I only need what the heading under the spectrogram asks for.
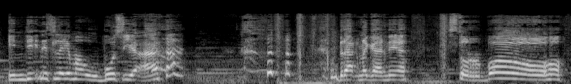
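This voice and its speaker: A man's voice: sits high, sing-song, slow, fairly bright tone, soft background music, exaggerated voice. A man acting a brash, easily awestruck young bird trapper in a radio drama, theatrical, with a Western Visayan Filipino accent. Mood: defiant, scornful. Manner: theatrical, stammering when startled. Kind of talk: radio drama acting with first-person narration.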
